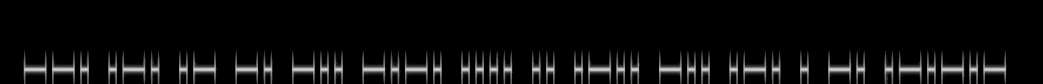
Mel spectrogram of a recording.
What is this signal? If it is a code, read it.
Morse code, heard as a keyed tone, about 17 wpm, 700 Hz. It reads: GRANDCHILDREN.
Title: A Sound Of Thunder 17wpm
